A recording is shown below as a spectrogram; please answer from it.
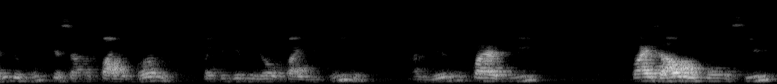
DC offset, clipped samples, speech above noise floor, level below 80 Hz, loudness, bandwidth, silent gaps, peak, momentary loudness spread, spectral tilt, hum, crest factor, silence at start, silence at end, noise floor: under 0.1%; under 0.1%; 50 dB; -84 dBFS; -22 LUFS; 6.8 kHz; none; -2 dBFS; 25 LU; -6.5 dB/octave; none; 22 dB; 0 s; 0.05 s; -74 dBFS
